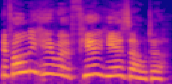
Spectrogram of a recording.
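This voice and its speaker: A man's voice: very high voice, expressive, normal speed, fairly bright tone, voice pushed up. A man voicing a brash, world-weary young woman officer with an emotional, teasing manner in a fan fiction reading. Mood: wistful, bitter.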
